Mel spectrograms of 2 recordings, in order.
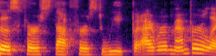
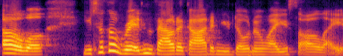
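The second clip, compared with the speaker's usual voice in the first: imitated laughing while talking; 3 dB louder than usual. Retelling a friend's reply while she laughs: imitating a friend laughing. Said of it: "cracked up laughing".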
